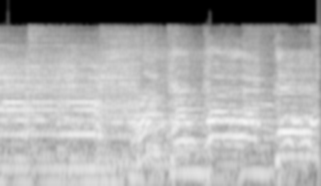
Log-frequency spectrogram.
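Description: Live rock band playing through an outdoor PA: electric guitars over bass and drums, with a voice singing from about halfway through.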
